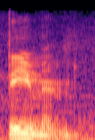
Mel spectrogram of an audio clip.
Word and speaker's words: Beeman: gets your name wrong is pronounced be men AHA Beeman hi welcome Beeman how's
